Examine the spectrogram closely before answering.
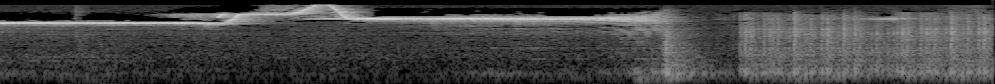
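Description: Live electronic music: a high, steady whistling tone that steps and glides upward about two seconds in, briefly peaks higher and drops back to a steady tone, then fades out about seven seconds in. It gives way to a rapidly fluttering, noisy electronic texture over a low hum.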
